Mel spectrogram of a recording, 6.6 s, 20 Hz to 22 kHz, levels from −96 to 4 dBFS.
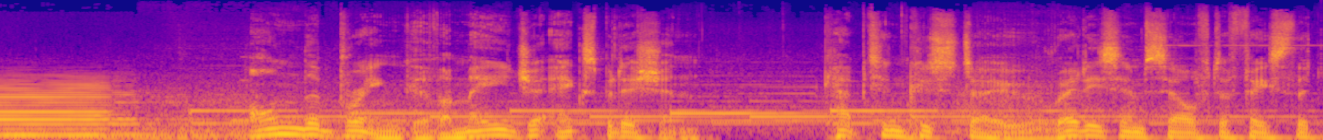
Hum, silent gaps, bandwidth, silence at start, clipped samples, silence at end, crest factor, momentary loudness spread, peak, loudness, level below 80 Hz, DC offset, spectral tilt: none; none; 18 kHz; 0 s; under 0.1%; 0 s; 12 dB; 9 LU; 0 dBFS; -14 LUFS; -24 dBFS; under 0.1%; -4.5 dB/octave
